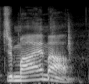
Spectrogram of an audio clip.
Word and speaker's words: Jemima: So will ich sie aussprechen. Jemima wird's geschrieben. Wir haben vorhin mal nach US-amerikanischen Aussprachen im Netz geforscht. Die sagen alle Jemima. Alice kommt aus England. Vielleicht sagt man da auch Jemima.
